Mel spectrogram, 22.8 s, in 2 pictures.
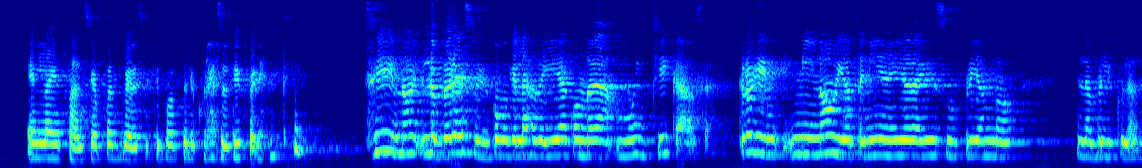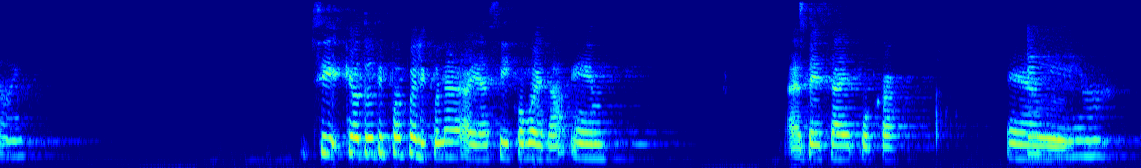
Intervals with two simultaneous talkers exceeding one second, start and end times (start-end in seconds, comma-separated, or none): none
